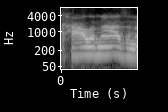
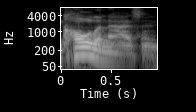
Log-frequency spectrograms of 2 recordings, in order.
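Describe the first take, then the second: First: It is said with the usual pronunciation. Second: It is said with the word colon clearly heard. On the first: This is the ordinary way of saying the word. "People say colonizing" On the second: This is a pun linking colonizing to the colon. "I say colonizing"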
